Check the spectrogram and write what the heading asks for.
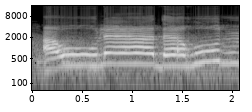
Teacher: ہن پہ نون مشدد ہے، سختی سے جما کر پڑھیں گے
